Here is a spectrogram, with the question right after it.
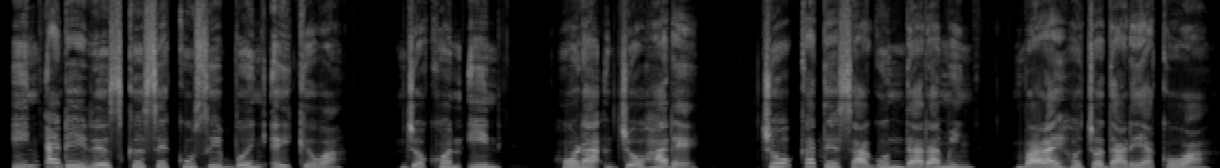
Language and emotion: Santali, sad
